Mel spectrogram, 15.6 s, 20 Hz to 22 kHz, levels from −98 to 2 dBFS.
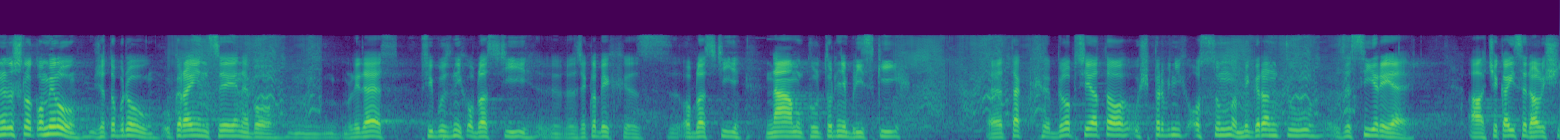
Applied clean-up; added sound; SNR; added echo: none; Zipper (clothing); 16 dB; none.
